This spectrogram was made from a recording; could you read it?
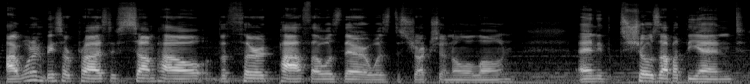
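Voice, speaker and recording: A man from Greece giving casual, excitable reaction commentary on a game, thinking aloud as he plays. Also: medium pitch, moderate pace. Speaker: gaming streamer. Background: faint game music.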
